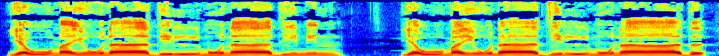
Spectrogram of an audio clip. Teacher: يوم ينادي المنادي من، يوم ينادي المناد، فينادي أصلها ينادي بوزن يفاعل، وهي مضارع ماضيه نادى، نادى ينادي، فحذفت الياء من آخره لفظا للتخلص من التقاء الساكنين مع كلمة المنادي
